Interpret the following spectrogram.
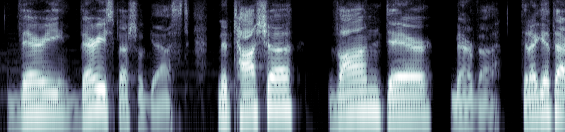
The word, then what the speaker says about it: Van der Merwe: Just because growing up in South Africa, it's actually pronounced, it's Dutch, and it's pronounced Van Der Merwe. And it just kind of rolls.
